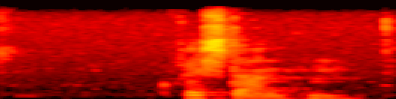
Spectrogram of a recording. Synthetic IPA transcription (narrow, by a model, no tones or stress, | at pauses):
fɛɐʃtandn̩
